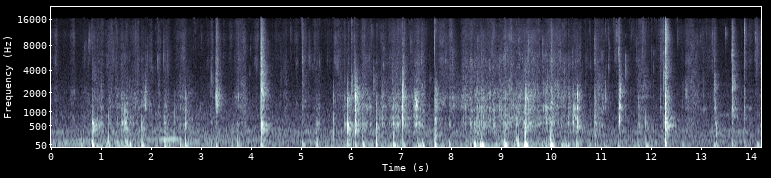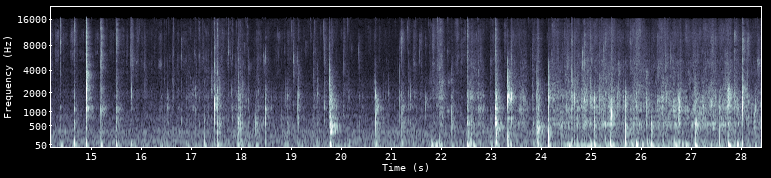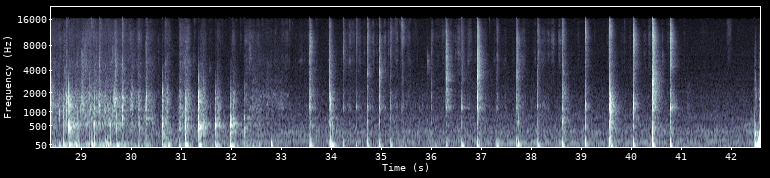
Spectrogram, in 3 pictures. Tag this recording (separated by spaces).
foley gross kitchen moist noise slime sound-effect squish stirring wet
